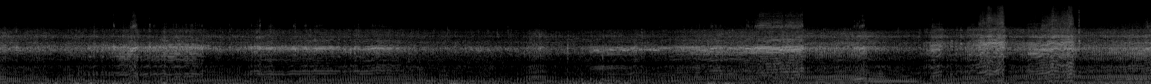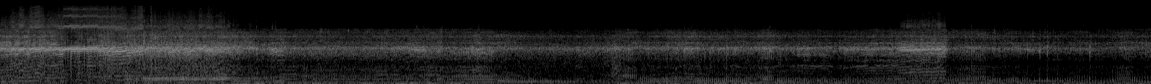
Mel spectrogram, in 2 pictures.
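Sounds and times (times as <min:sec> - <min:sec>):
motocross bike engine revving: 0:00.0 - 0:23.0.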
